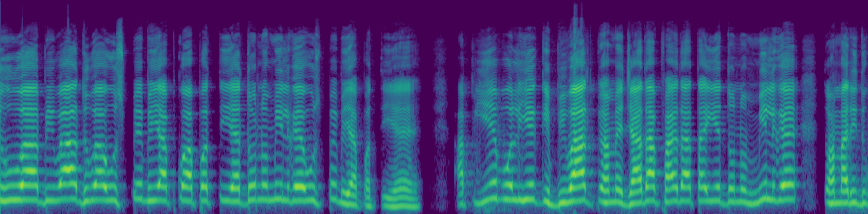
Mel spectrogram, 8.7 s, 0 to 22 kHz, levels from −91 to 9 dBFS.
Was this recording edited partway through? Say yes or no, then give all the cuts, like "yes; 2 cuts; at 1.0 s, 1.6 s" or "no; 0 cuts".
no; 0 cuts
